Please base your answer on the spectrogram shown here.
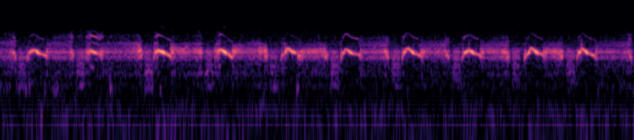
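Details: White-fronted bee-eater heard at close range giving clear, evenly loud arched notes, each a quick up-and-down inflection, repeated roughly twice a second in a steady series.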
